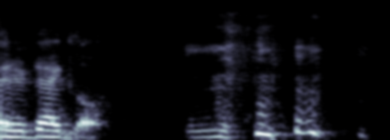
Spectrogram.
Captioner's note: laughs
